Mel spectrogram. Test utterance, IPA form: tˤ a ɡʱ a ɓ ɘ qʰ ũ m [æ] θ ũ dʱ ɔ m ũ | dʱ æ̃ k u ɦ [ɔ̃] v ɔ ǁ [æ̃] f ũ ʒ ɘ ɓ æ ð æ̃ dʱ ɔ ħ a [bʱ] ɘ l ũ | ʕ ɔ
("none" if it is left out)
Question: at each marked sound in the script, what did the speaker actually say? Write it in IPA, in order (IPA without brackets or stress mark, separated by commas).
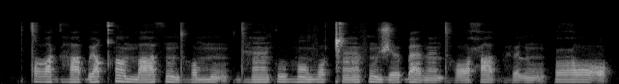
a, ɔ̃, æ̃, bʱ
